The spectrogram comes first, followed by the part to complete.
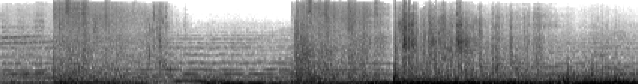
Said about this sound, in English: He glances back at the sinking trawler, then dives underwater and covers his ears as bombs explode.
